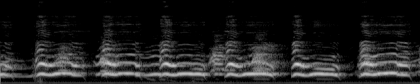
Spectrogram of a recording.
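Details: Howling beagles joined by a lab, five drawn-out wavering howls, each about half a second, rich harmonic tones repeating in close succession with short breaths between.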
